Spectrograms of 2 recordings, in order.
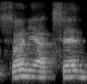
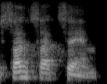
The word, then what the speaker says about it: Sun Yat-sen: Chiang Kai-shek, to many American soldiers, became Shanker Jack. And Mao Zedong became Moose Dung. And Sun Yat-sen became Sun Sat-sam.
